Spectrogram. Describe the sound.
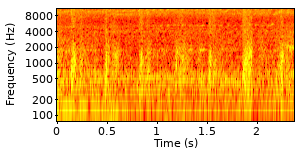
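Running footsteps fall in a quick, even rhythm, many steps in a row, over a constant noisy background with no talk.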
